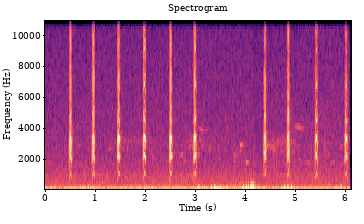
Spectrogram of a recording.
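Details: Black-necked stilt on a Sacramento County rice farm gives sharp, high yipping notes, about two a second in a steady series, vocally defending its territory, its chicks or nest likely nearby, over a low rumble of wind.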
